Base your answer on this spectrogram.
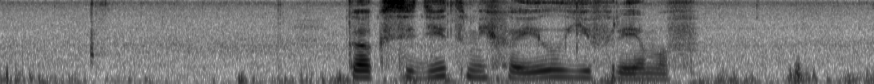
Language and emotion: Russian, neutral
